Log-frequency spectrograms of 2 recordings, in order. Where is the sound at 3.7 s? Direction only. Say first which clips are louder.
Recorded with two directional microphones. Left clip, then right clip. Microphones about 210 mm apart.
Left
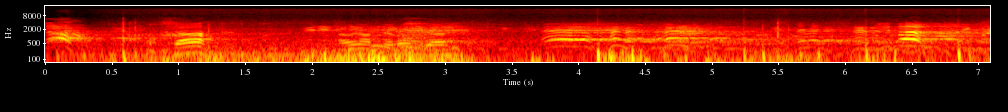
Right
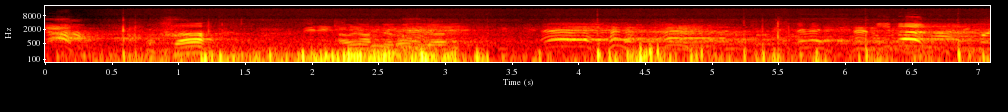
Right 1 dB; 55° right (ahead or behind).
